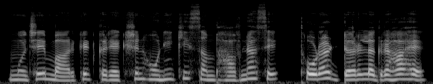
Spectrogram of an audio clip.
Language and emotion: Hindi, fearful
